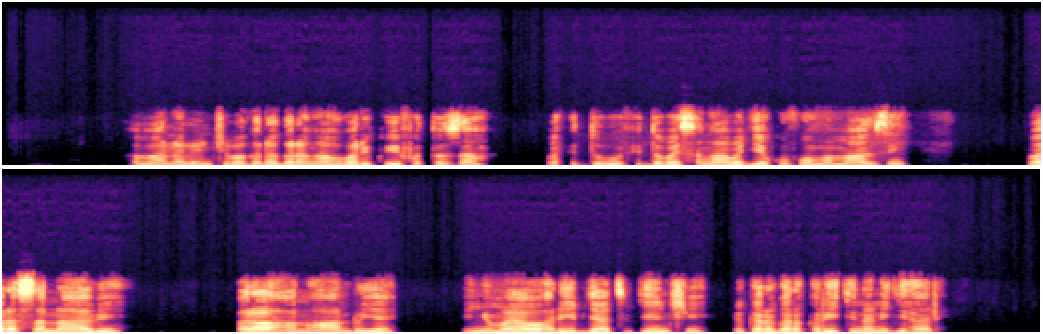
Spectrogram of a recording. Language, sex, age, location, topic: Kinyarwanda, male, 25-35, Kigali, health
